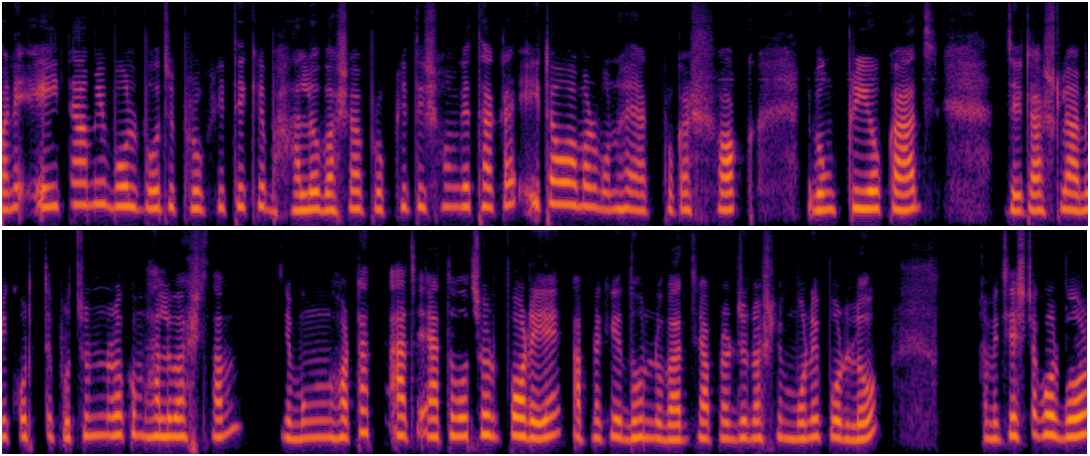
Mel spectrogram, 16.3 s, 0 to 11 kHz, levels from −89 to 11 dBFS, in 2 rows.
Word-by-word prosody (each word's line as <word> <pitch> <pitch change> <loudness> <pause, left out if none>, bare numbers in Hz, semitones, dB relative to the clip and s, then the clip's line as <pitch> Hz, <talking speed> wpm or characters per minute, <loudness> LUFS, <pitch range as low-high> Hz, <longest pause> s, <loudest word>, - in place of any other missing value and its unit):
মানে 250 +3 -1 0.2
এইটা 295 +2 -3
আমি 330 +1 -4
বলব 295 -3 +2 0.2
যে, 285 - -2
প্রকৃতিকে 275 +3 -4 0.2
ভালোবাসা, 245 +1 +2
প্রকৃতির 280 +3 -5
সঙ্গে 290 0 -2
থাকা 290 +2 0 0.2
এটাও 335 0 +3
আমার 300 -1 0
মনে 250 +1 -5
হয় 255 -1 -1
একপ্রকার 245 +2 -6
শখ 250 0 +2 0.5
এবং 240 -1 +3 0.2
প্রিয় 260 -1 +6 0.2
কাজ। 245 +2 +5 0.7
যেটা 235 0 +1
আসলে 255 +2 -3
আমি 245 +2 0
করতে 260 +1 -4
প্রচণ্ড 275 +3 -3
রকম 290 +1 -2
ভালোবাসতাম 265 0 +2 0.5
এবং 235 +1 -3 0.2
হঠাৎ 315 +6 +1 0.2
আজ 275 - +4 0.2
এত - - -5
বছর 290 +2 +2 0.2
পরে 270 -4 +8 0.3
আপনাকে 250 +1 -5
ধন্যবাদ 235 -3 +2
যে, - - -24
আপনার 235 +1 -4
জন্য 245 -1 0
আসলে 260 - -6
মনে 240 +2 +2
পড়লো। 225 -2 +3 0.9
আমি 235 -1 -2
চেষ্টা 275 +2 +2
করব 280 -4 +6
260 Hz, 160 wpm, -22 LUFS, 245-285 Hz, 0.9 s, পরে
